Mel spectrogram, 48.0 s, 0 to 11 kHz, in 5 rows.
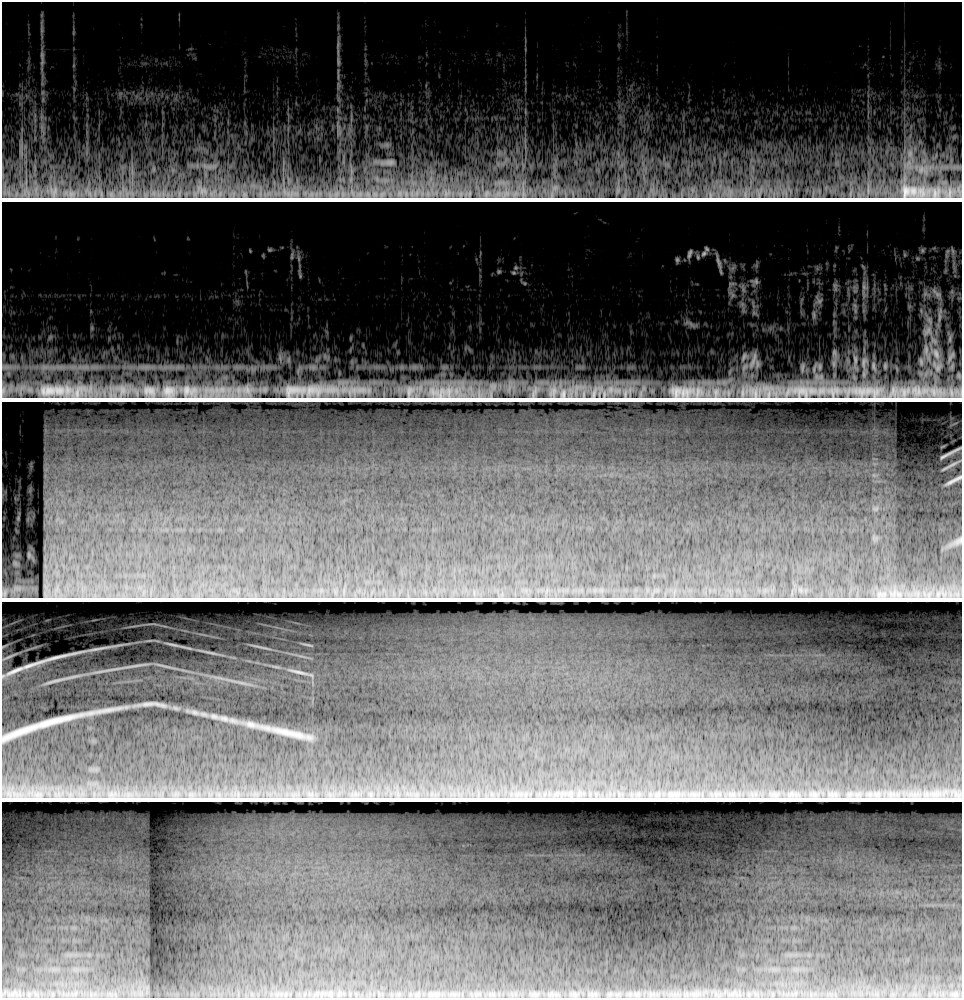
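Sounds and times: truck diesel engines rumbling: 19.6 - 48.0
siren wail: 28.0 - 32.6.

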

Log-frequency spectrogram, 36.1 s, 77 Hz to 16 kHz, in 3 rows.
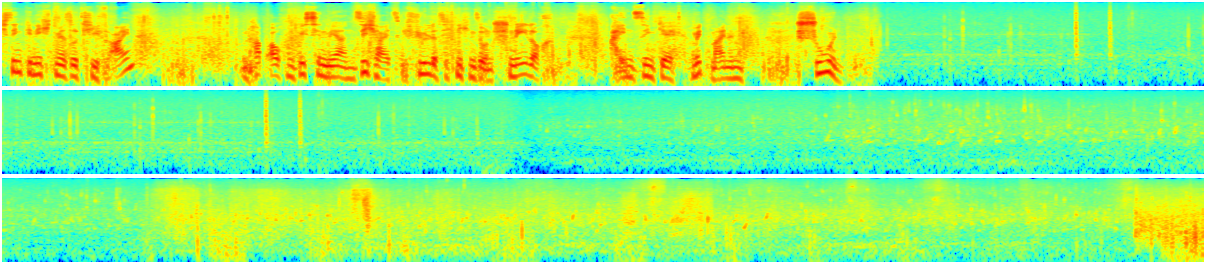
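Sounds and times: stream trickling and babbling: 0.0 - 36.0
sharp clicks: 8.8 - 16.9.

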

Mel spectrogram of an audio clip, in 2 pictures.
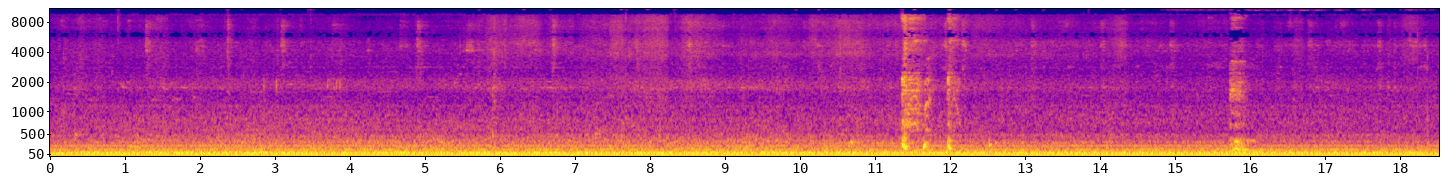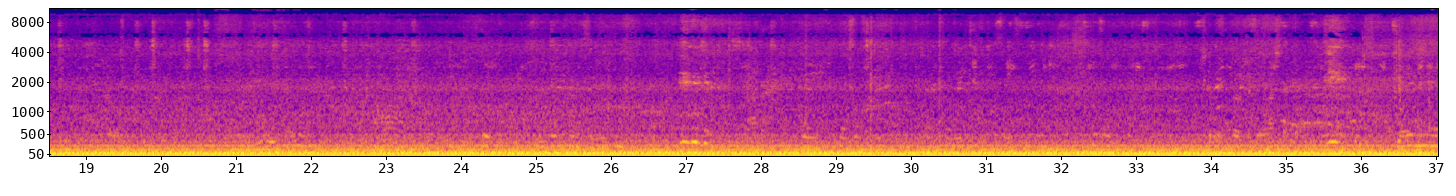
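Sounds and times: bus engine humming: 0.0 - 37.0
person coughing: 11.3 - 12.3, 15.7 - 16.1.

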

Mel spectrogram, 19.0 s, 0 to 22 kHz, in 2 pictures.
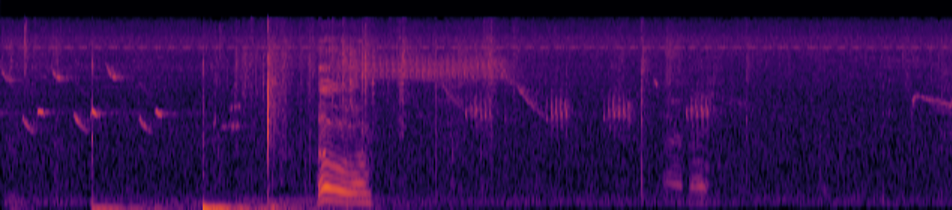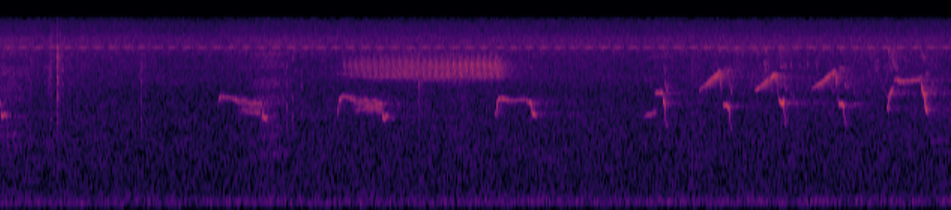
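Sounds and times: low outdoor hum: 0.0 - 6.1
high thin buzz: 0.9 - 4.3.

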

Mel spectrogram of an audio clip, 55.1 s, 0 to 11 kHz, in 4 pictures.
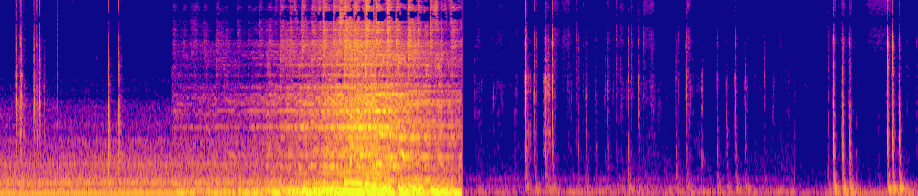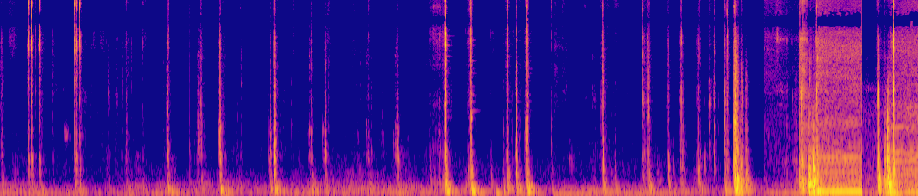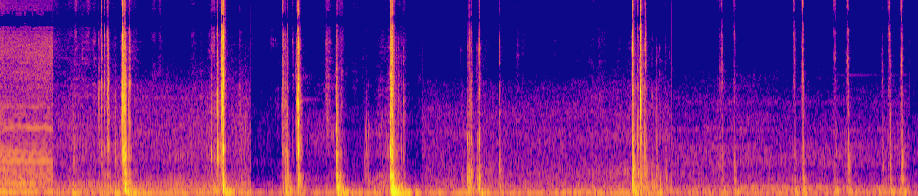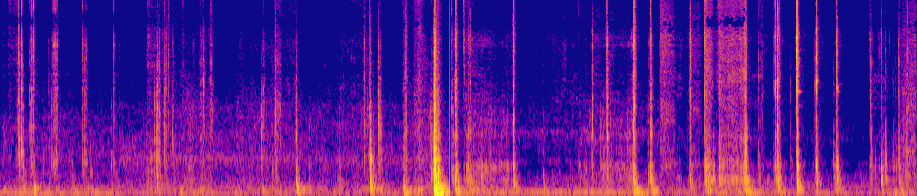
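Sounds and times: electric motor running: 26.0 - 28.4.

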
